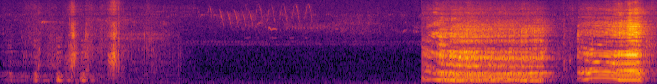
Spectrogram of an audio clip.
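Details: A red deer stag gives deep, hoarse rutting roars, loud and drawn out with harsh groaning tones, during the rut at Chambord, Loir-et-Cher, France, where wild boar are also present.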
